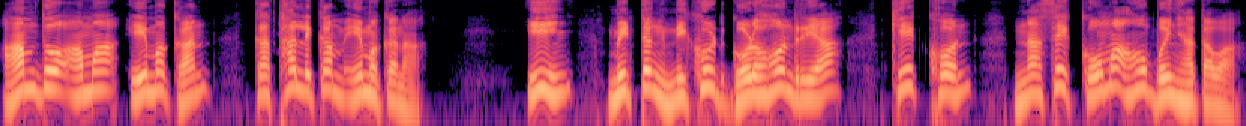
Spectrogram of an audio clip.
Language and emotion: Santali, angry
